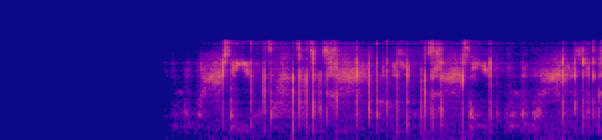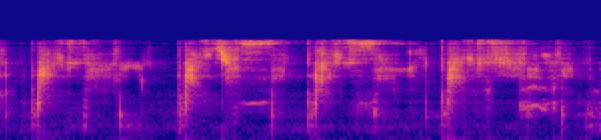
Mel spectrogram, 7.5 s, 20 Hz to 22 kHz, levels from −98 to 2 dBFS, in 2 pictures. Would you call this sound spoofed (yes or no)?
yes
